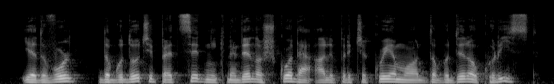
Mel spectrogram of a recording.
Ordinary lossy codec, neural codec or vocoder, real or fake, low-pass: none; codec, 24 kHz, 0.9 kbps, WavTokenizer, small release; fake; 10.8 kHz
